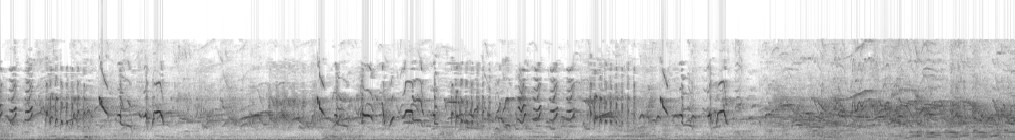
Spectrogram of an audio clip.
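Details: Caged oriental magpie-robin at a bird market singing a dense run of sharp, high whistled and chattering notes in quick bursts, overlapping other birds; soft cooing notes and steady crowd murmur rise toward the end.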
